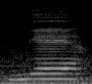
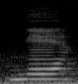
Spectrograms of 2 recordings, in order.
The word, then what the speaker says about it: nghe: Ngờ, e, nghe. Ngờ, e, nghe. Actually, the previous 2 consonant clusters that you just learned has the exact same pronunciation of ng.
